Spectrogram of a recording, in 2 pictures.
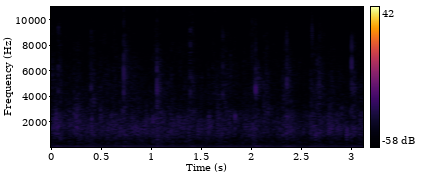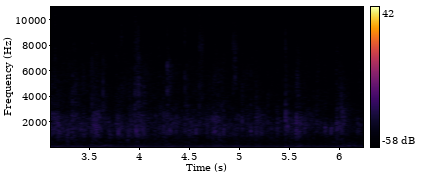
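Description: Faint scattered clapping from a concert audience, dying away after a number, over a low steady hum.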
